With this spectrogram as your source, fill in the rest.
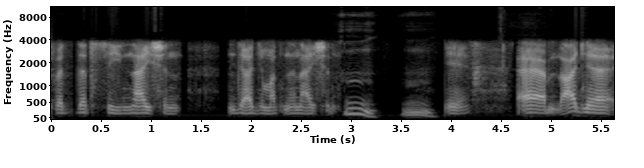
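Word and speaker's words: Adnyamathanha: And that's the Adnyamutna people, is it? Did I say it right? – Adnyamutna people. Yeah.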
